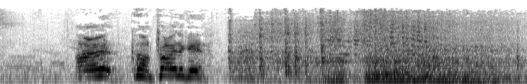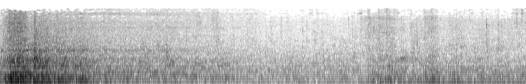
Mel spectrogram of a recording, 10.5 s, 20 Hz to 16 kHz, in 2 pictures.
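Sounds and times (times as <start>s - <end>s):
speech: 0.8s - 2.2s
car engine cranking and starting: 2.3s - 7.0s.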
